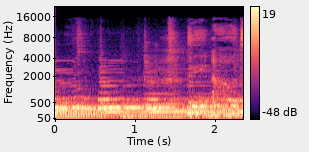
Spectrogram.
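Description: A live band playing a song, led by acoustic guitar and a woman's singing voice, with low bass notes underneath.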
